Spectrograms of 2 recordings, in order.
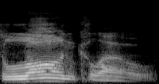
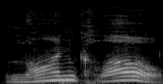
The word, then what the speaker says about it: Lancios: to his podcast okay how do you say it and it's lawnclo lawn claw wow wow i have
